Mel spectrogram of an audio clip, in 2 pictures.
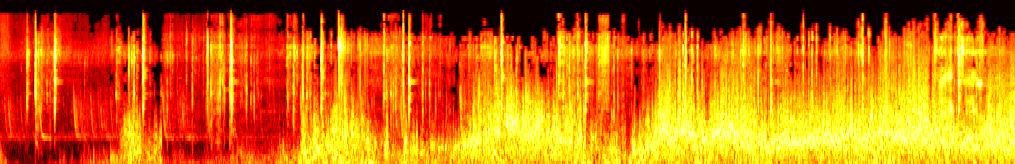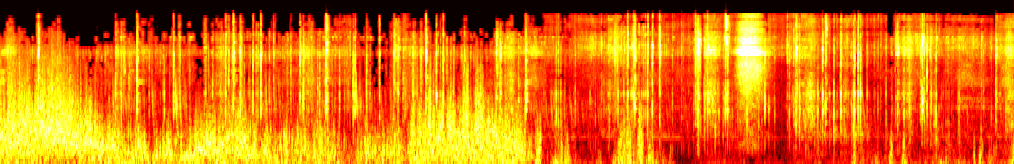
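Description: Steel ice-skate blades gliding and scraping over thin, clear lake ice, with sharp cracks and ticks from the ice as it flexes under the skater: thin 'crackling ice'. A long steady rush from the blades fills the middle stretch, then breaks into separate strokes and clicks near the end.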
